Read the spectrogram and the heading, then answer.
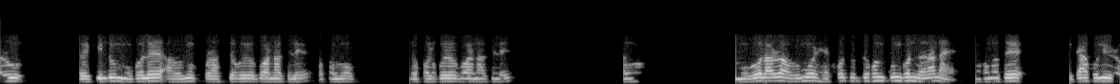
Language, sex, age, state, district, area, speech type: Assamese, male, 18-30, Assam, Tinsukia, urban, conversation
